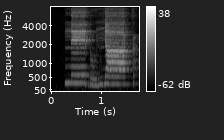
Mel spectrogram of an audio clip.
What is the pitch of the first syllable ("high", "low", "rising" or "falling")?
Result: high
